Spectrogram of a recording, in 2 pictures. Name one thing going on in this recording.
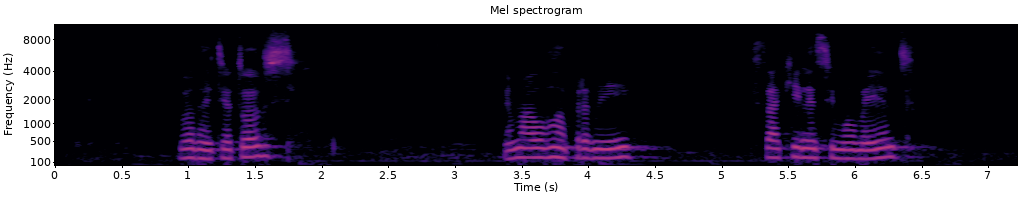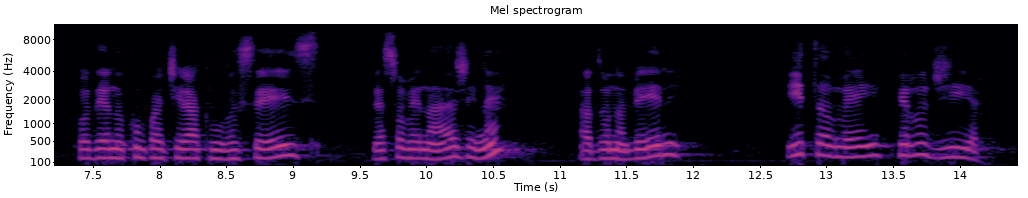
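A woman speaks calmly into a microphone, heard over a loudspeaker in a large room.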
